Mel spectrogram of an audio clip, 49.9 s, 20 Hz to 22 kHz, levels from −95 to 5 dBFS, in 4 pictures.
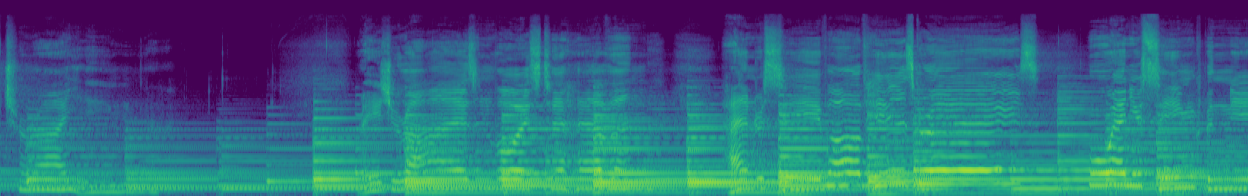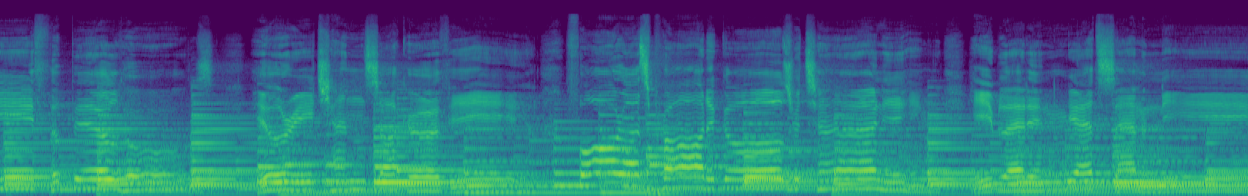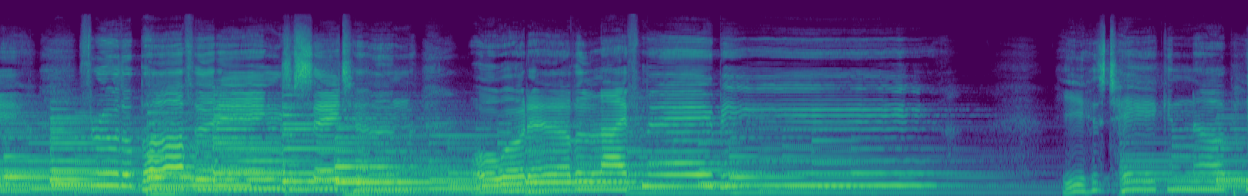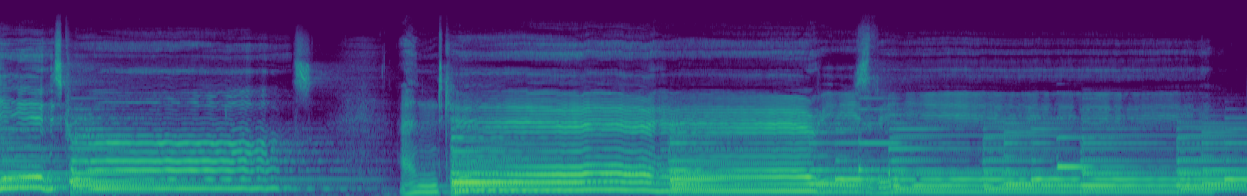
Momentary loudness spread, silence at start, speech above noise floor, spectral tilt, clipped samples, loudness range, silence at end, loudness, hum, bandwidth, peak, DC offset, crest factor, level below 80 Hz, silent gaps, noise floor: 14 LU; 0 s; 36 dB; -5.5 dB/octave; under 0.1%; 12 LU; 0 s; -19 LUFS; none; 13 kHz; 0 dBFS; under 0.1%; 18 dB; -46 dBFS; none; -54 dBFS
